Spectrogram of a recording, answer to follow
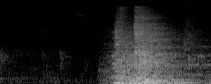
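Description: A panelled interior door being pushed open, a single sudden thump with a deep rumble about a second in that fades over most of a second.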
